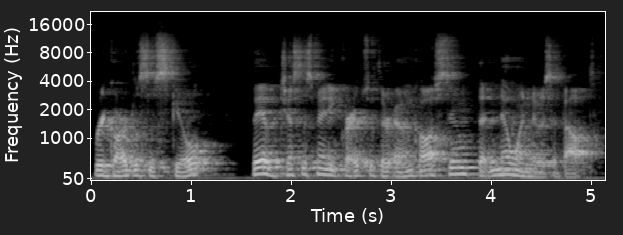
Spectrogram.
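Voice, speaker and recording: A man's voice: medium pitch, moderate pace, recorded from a distance. A man delivering a dramatic scripted monologue in a hobbyist game parody. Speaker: cosplay builder acting in own parody cutscenes. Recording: echoey, roomy recording.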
